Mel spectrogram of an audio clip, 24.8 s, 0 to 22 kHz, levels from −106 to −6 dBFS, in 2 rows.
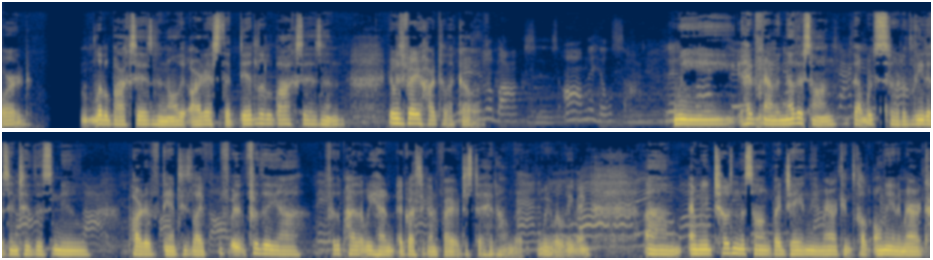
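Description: No technical faults can be heard anywhere in the audio.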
